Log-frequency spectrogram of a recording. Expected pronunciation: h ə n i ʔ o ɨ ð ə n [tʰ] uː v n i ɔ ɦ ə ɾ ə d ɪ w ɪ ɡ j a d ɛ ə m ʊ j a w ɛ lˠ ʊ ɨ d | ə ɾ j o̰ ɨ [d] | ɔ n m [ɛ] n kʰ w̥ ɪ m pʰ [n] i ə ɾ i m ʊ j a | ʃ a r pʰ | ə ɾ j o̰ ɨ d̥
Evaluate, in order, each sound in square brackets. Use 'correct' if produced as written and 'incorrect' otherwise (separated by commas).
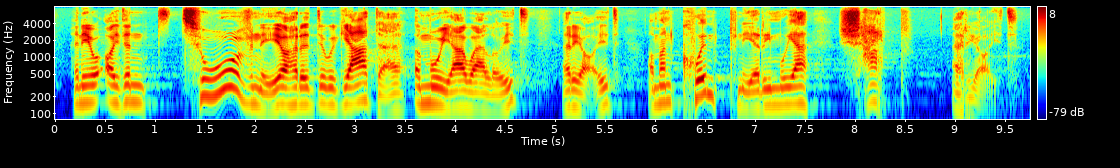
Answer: correct, correct, incorrect, correct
